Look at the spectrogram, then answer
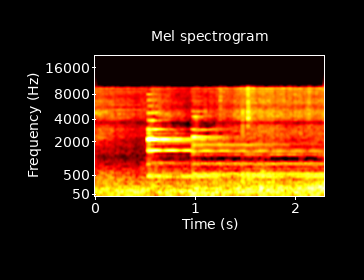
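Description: A doorbell chime sounds once at a moderate level, its clear ringing tones lingering and fading in a quiet domestic room.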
